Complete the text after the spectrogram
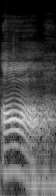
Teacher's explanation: उच्चारण करते समय मुख बहुत ज्यादा खुल रहा है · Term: विवृत स्वर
